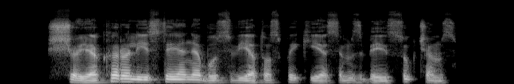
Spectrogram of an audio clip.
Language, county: Lithuanian, Kaunas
